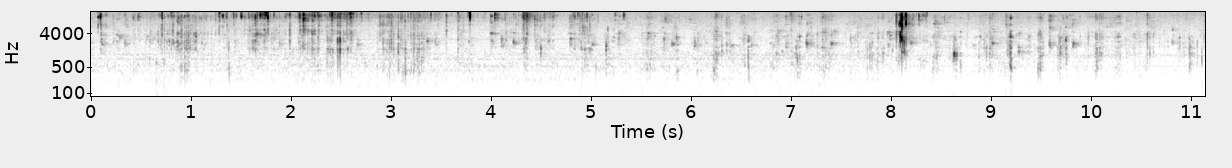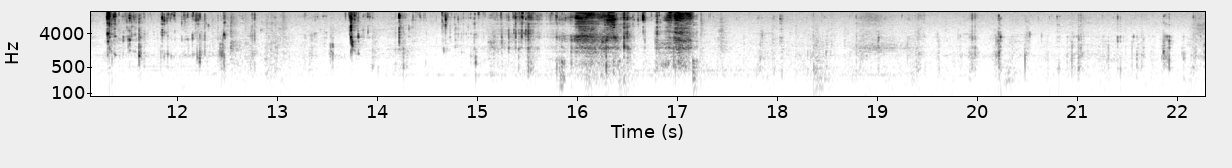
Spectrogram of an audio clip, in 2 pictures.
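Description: Close-miked eating: crisp fried chicken coated in stretchy melted cheese being bitten and chewed, with many short, irregular crunches, loudest around sixteen seconds in.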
